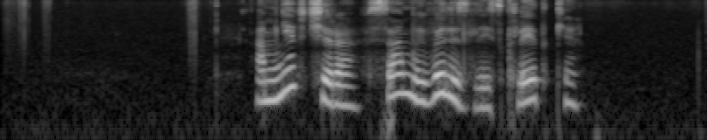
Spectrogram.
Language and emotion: Russian, positive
